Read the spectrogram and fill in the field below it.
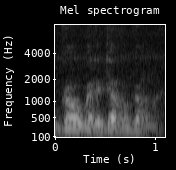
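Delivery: usual speaking voice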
